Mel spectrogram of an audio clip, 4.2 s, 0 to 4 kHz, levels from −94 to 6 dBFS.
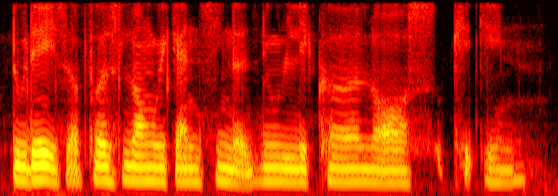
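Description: No technical faults can be heard anywhere in the speech.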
